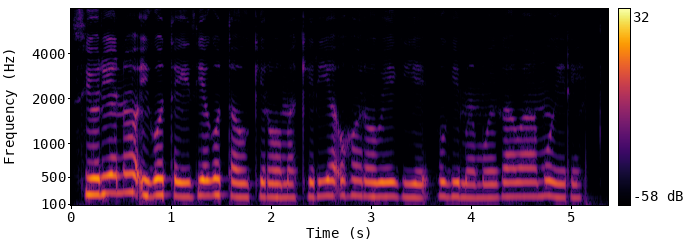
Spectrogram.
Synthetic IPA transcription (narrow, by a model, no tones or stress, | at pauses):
sjoɾiɛnɔʔiɣoteiðiɛɣotaokeɾɔmakeɾiaʔoɦɔɾɔweɣieoɣimamwɛɣawamweɾe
